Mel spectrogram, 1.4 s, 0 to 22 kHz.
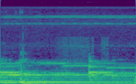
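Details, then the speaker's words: Simbadda CST Z100 active subwoofer speaker after the faulty capacitor after the IC was found, case still open. Deep, steady, loud bass throb, clean with no buzz or crackle; normal bass output restored. "Nah, ini baru normal masih. Ini belum kita tutup soalnya masih gambret masih. Nah, kalau ini normal masih."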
